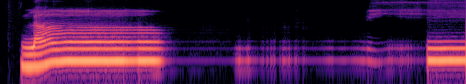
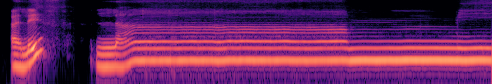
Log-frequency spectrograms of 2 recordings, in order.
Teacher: That means we need to join this lam to the mim, and the mim also has a mud on the top. So we have to elongate the mim sound as well for another 4 to 6 seconds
